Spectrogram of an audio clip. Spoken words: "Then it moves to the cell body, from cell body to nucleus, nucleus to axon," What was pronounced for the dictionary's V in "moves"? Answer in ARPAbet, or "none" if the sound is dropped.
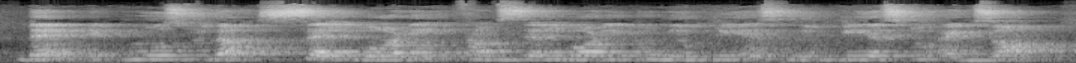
none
